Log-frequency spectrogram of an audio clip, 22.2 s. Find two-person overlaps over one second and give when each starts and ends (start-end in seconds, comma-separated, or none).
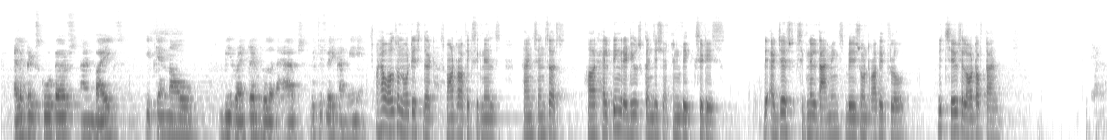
none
